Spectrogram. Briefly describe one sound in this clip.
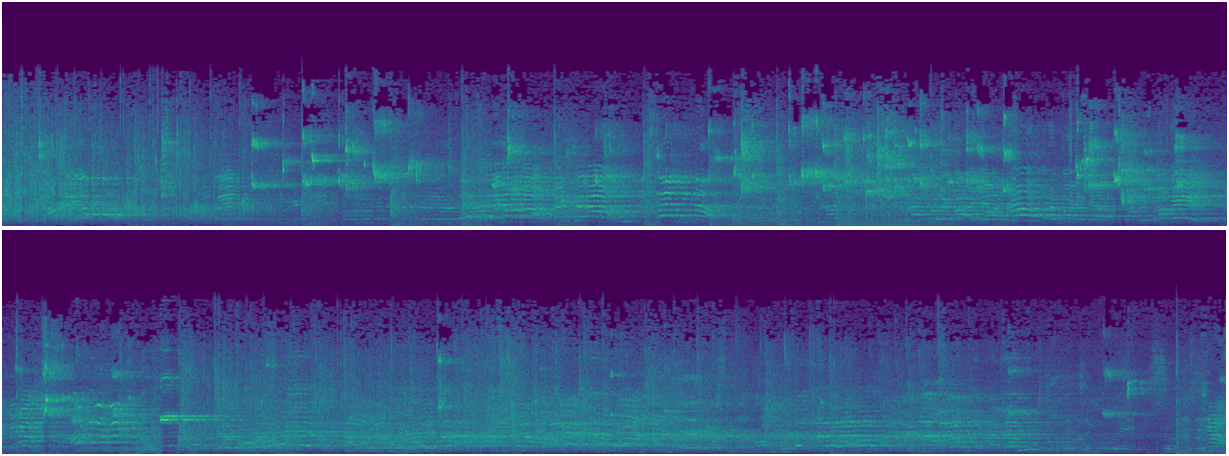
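A crowd of spectators shouts and cheers throughout.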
